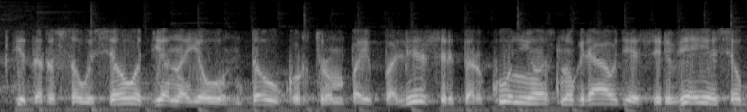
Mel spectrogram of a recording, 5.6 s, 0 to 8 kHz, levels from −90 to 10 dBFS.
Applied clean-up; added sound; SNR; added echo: none; none; none; none.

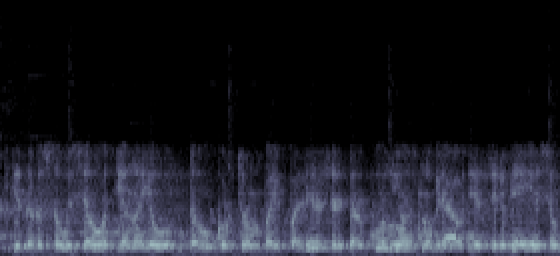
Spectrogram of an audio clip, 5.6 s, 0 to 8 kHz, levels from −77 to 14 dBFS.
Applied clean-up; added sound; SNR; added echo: none; none; none; reverberation time 1.7 s.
